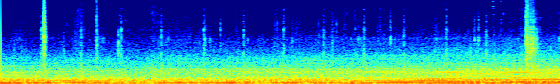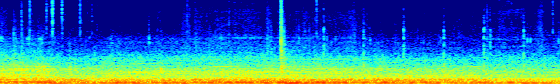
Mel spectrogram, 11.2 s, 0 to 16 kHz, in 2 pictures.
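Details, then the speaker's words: 2006 VW Golf Mk5 2.0 TDI BKD diesel, cold, driving after MAF sensor clean for rough running that was worst when cold: pulls steadily with no stumbling or surging under road and tyre rumble; normal cold running. "Yeah. Cold motor. This is where it used to play up."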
